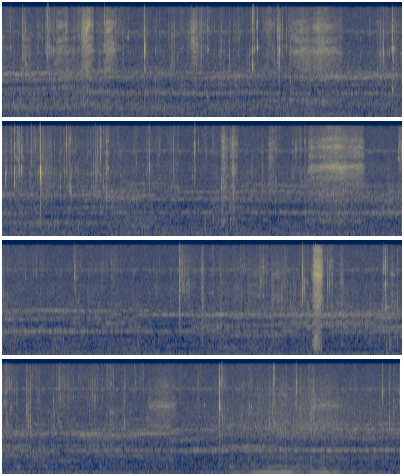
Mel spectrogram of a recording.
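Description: Close-up chewing and biting of chicken biryani and chicken, with many short crunches and clicks and one louder crack about two-thirds of the way in.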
